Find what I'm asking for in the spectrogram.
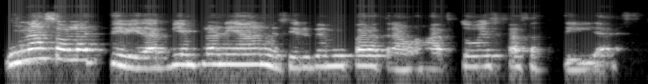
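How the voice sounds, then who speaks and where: A woman speech therapist presenting a webinar to parents and teachers, explaining patiently and slowing down to model words the way she would for children. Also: on the high side, dark tone.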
